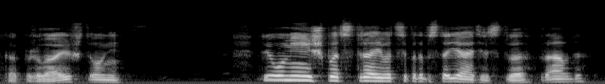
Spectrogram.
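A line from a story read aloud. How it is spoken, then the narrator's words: Calm remark. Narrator (Russian): спокойно заметила она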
